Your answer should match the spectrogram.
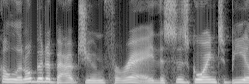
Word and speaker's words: Foray: And we wonder if maybe it was pronounced Foray, but spelled differently. It's spelled F-O-R-E-R. But in interviews, she said that she was born June Foray.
